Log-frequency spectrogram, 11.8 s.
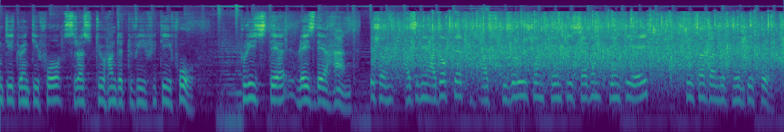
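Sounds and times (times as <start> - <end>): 
speech: 0.0 - 3.0, 3.6 - 11.7
applause in the UN Security Council chamber after a resolution vote: 5.6 - 11.7.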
